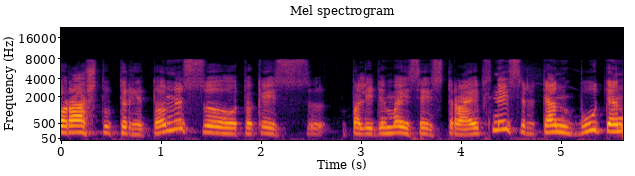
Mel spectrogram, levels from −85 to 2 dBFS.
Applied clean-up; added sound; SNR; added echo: none; none; none; none.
